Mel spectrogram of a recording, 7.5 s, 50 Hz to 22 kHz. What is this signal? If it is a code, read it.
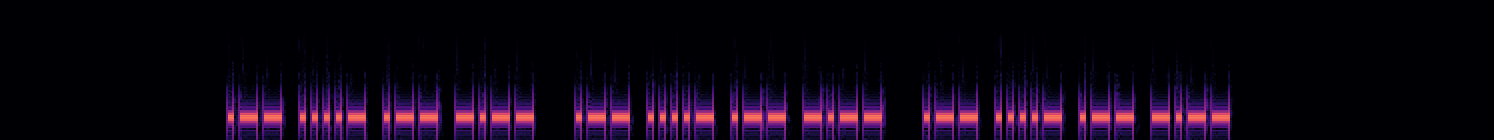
Morse code, heard as a keyed tone, about 37 wpm, 700 Hz. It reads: W4WY W4WY W4WY
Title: USA Call Signs Repeated 3x 40wpm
